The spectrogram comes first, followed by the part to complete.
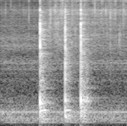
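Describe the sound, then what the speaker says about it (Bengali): Crushed garlic fries in hot mustard oil with a steady sizzle, punctuated by three quick scraping clacks of a spoon stirring through the pan. "এই তো রসুনটা খুবই সুন্দরভাবে ভেজে নেওয়া হয়ে গেছে, কালার হয়ে আসছে।"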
